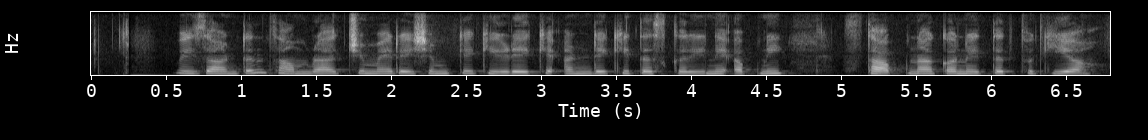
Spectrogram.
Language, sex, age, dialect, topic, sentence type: Hindi, female, 18-24, Garhwali, agriculture, statement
